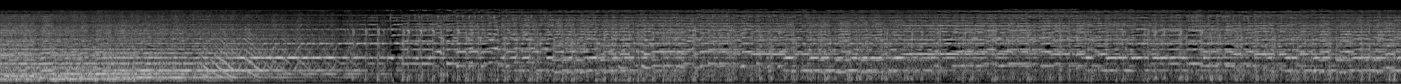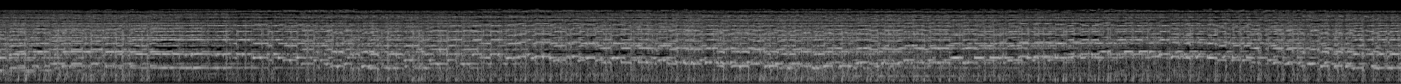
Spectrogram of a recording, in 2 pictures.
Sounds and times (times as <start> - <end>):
Music: 0.0 - 28.0.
